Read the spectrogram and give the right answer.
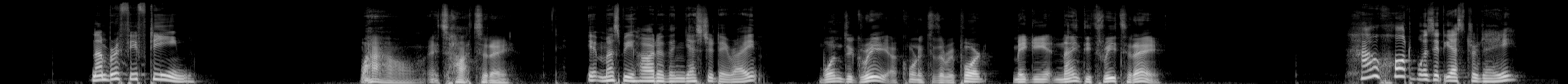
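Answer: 92 degrees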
